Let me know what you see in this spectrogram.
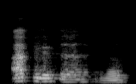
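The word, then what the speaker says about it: Abagtha: Abagatha.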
